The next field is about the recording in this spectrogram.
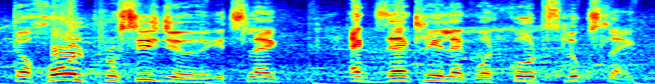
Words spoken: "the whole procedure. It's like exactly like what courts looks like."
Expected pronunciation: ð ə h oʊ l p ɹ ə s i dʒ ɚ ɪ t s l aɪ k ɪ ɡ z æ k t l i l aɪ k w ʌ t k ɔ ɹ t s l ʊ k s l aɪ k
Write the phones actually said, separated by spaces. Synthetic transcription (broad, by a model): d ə h oʊ l p ɹ ə s i dʒ ɚ ɪ t s l aɪ k ɪ ɡ z æ k t l i l aɪ k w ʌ t k ɔ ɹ t s l ʊ k s l aɪ k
